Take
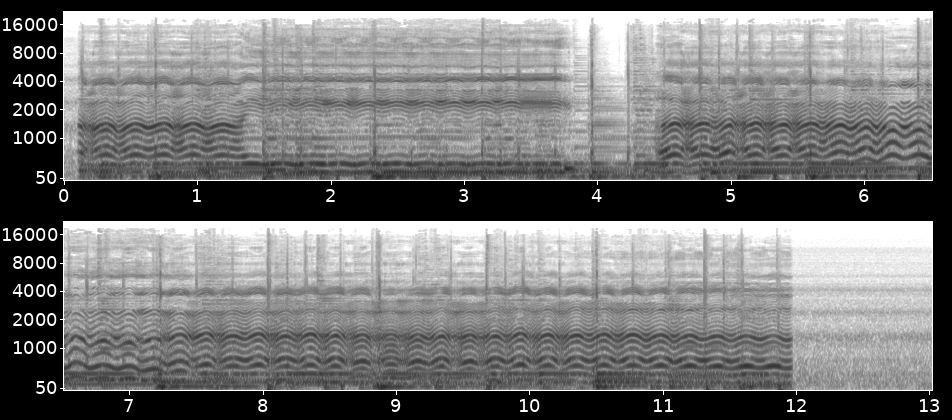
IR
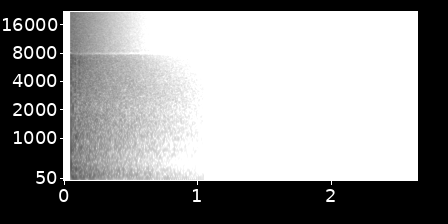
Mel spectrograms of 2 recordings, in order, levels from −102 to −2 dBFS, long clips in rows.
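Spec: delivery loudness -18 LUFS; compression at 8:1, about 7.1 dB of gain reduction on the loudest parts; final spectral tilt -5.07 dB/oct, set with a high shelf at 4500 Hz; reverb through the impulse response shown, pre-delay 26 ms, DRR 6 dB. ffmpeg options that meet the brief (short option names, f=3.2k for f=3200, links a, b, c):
-filter_complex "[0:a]highshelf=f=4.5k:g=6,acompressor=threshold=-26dB:ratio=8,asplit=2[a][b];[1:a]atrim=start_sample=2205,adelay=26[c];[b][c]afir=irnorm=-1:irlink=0,volume=-15dB[d];[a][d]amix=inputs=2:normalize=0,volume=11dB"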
